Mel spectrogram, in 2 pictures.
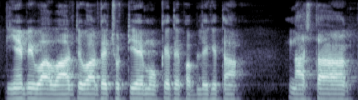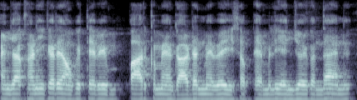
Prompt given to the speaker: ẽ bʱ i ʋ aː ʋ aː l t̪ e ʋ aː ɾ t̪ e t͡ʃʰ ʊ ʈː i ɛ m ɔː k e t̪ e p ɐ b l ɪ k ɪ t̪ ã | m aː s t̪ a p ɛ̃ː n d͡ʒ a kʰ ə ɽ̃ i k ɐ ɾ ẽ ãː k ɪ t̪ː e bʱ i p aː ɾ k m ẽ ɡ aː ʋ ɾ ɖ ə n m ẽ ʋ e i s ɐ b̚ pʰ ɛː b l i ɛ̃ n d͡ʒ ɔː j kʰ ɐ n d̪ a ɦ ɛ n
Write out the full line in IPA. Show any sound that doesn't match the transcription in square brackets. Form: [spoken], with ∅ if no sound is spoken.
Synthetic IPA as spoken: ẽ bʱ i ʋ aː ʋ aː [ɾ] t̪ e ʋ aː ɾ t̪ e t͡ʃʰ ʊ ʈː i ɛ m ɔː k e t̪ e p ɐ b l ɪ k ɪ t̪ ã | [n] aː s t̪ a p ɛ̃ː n d͡ʒ a kʰ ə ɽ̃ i k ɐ ɾ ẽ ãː k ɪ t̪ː e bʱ i p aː ɾ k m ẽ ɡ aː [∅] ɾ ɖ ə n m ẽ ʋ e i s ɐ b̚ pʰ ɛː [m] l i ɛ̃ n d͡ʒ ɔː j [k] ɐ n d̪ a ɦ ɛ n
